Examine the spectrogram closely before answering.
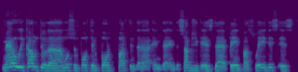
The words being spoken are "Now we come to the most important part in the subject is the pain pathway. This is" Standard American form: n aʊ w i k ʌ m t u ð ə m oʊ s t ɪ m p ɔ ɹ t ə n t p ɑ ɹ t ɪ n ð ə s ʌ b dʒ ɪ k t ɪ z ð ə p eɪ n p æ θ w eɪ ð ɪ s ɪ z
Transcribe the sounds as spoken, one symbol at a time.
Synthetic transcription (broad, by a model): n aʊ w i k ʌ m t u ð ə m oʊ s t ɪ m p ɔ ɹ t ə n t p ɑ ɹ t ɪ n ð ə s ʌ b dʒ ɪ k t ɪ z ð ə p eɪ n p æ s w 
